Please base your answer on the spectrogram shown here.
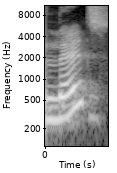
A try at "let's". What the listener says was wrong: let's. Let's, pero no es lex, es let's. Let's.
